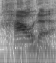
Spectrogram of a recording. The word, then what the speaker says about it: Gouda: And the pride and joy of the nation, Gouda cheese. Yep. That's how you pronounce it, guys.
